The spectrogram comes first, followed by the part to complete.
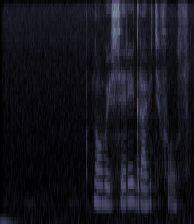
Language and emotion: Russian, neutral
